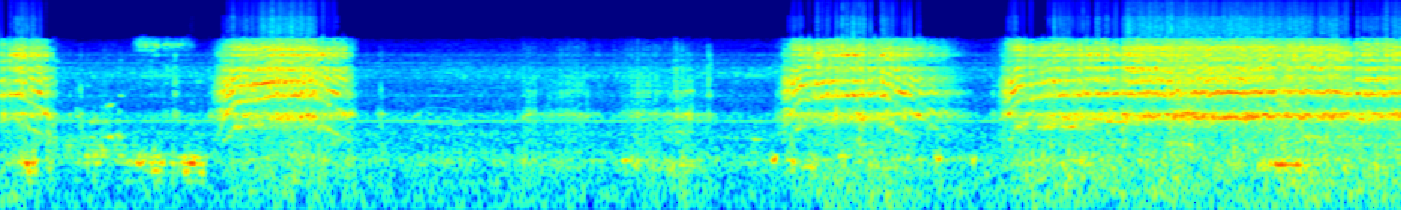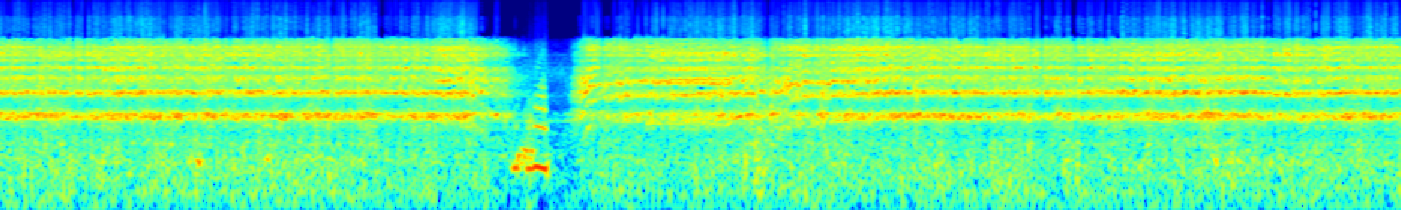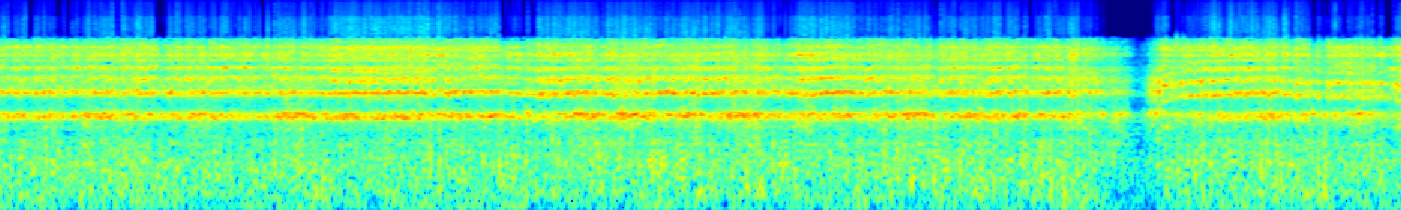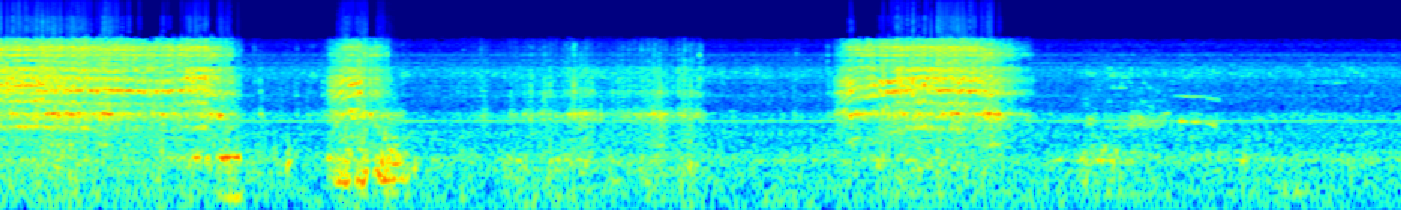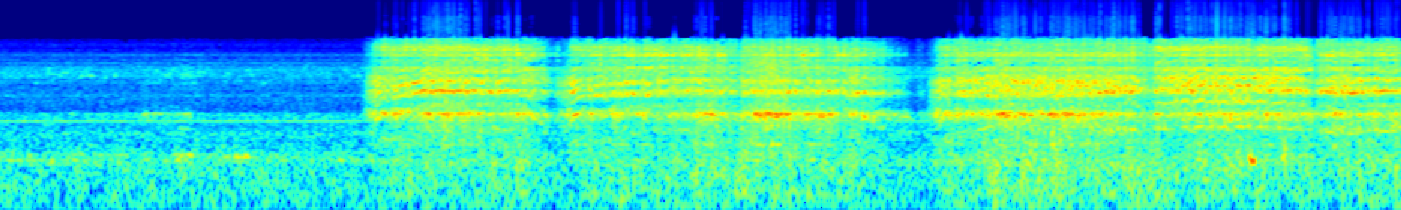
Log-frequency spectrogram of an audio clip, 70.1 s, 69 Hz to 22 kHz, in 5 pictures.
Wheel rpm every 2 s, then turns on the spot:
60, 90, 10, 20, 100, 190, 220, 230, 230, 120, 190, 210, 230, 230, 230, 220, 220, 220, 230, 150, 210, 160, 40, 20, 10, 100, 10, 0, 0, 10, 120, 150, 90, 160, 160.
0-6 44-50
